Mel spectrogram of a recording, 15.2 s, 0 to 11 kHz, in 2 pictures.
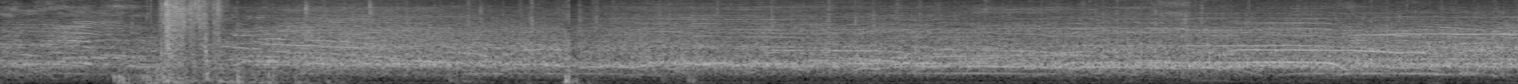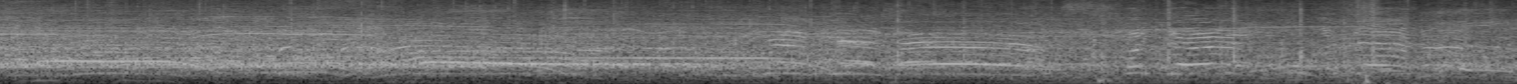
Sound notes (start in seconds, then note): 0.5 table crunches; 2.0 audience cheering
